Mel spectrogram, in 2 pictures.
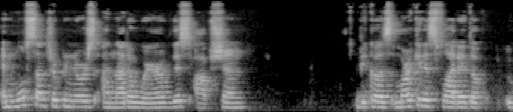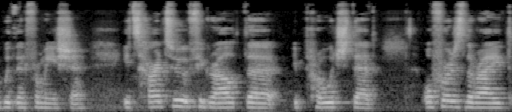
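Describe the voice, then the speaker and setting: With a Russian accent, a woman speaks at a moderate pace, medium pitch and fairly even intonation. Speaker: startup founder and CEO. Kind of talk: webinar sales pitch. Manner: frequent filler words, some hesitation.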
